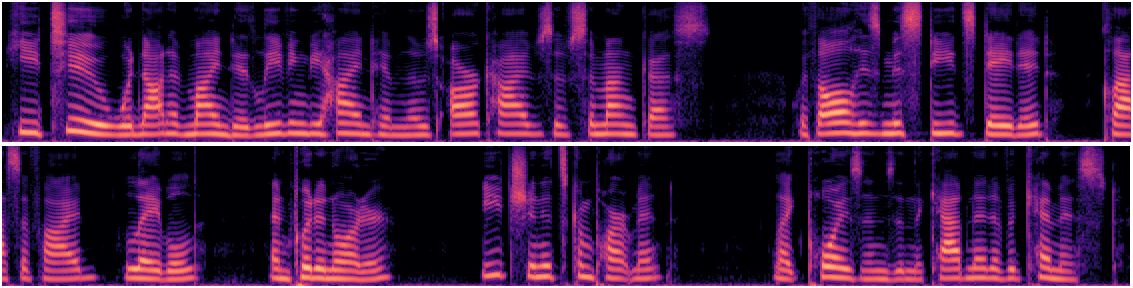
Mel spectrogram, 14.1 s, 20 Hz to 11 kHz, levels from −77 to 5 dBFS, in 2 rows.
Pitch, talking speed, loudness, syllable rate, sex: 215 Hz, 155 wpm, -17 LUFS, 4.9 syllables/s, female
